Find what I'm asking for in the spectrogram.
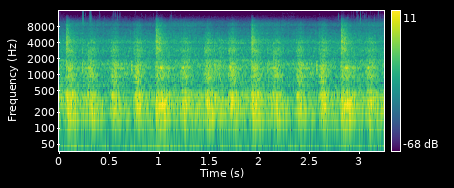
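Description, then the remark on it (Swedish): A steam locomotive chugs steadily, with rhythmic puffing bursts of steam roughly every half second over a continuous rumbling hiss, moderately loud, with no voices. “Man på lokomotivet sväver på ett handtag. Tuff, tuff, tuff, tuff, tåget går.”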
